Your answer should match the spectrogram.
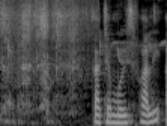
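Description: Sliced onion and green chili sizzling in hot oil in an iron karahi while a metal spatula stirs and scrapes the pan. A woman's voice comes in past the middle.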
